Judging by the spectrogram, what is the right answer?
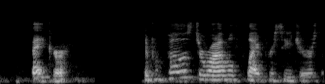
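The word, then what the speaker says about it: FAKIR: five letters for example the f-a-k-i-r waypoint would be pronounced faker the proposed arrival flight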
